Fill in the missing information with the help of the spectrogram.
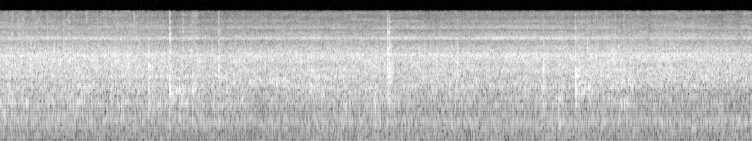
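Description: Hot cooking oil sizzling steadily in a pot of frying crab, with a few light clicks.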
